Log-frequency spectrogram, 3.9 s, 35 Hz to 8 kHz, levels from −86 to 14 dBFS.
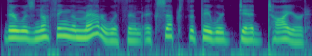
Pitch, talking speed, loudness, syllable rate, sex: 190 Hz, 200 wpm, -16 LUFS, 5.1 syllables/s, female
